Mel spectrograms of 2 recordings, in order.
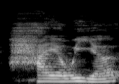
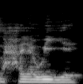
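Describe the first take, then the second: First: It is said in Standard Arabic pronunciation. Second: It is said in Lebanese dialect pronunciation. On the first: "instead of" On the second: "the pronunciation becomes a little bit different"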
